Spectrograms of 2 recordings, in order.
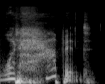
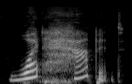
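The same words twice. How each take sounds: First: Breathless whispered question, rising. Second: Drawn-out, slow repeat of the question; slow pleading question. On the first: To her relapsed friend, a stunned whisper. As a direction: whisper it in shock. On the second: Pressing her friend again, slow and pleading. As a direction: stretch each word, begging for an answer. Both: Retold or imitated.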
